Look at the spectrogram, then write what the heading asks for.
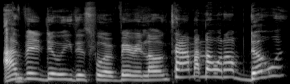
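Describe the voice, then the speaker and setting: A woman singer and songwriter with a deep voice, chatting as a guest in an animated, emphatic, playfully teasing way. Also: a little fast, no room sound, clean studio sound. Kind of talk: casual interview chat.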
